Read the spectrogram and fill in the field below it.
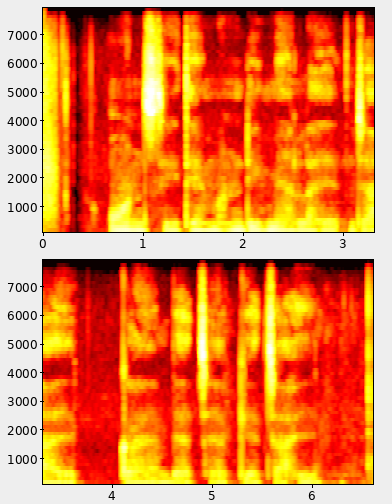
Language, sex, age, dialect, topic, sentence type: Maithili, male, 18-24, Bajjika, agriculture, statement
